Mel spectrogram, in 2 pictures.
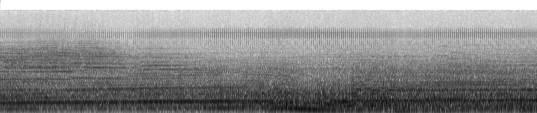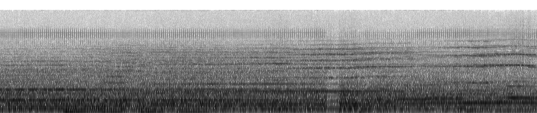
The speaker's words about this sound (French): Et Edmond quitte son père. Il prend la voiture et roule.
